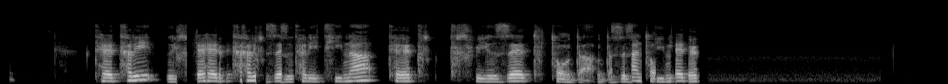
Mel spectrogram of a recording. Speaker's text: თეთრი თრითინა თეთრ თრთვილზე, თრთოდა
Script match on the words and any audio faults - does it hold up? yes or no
no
